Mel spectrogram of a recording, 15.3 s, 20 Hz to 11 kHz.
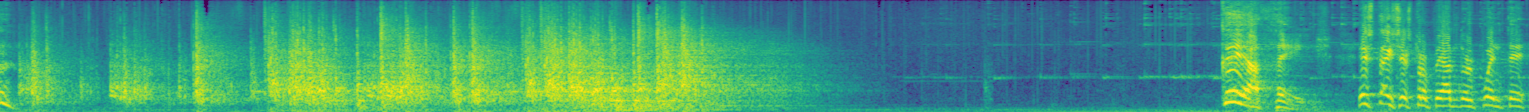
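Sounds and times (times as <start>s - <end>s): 
heavy wooden logs thrown down thudding: 0.0s - 8.3s
speech: 12.4s - 15.2s.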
